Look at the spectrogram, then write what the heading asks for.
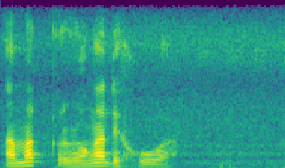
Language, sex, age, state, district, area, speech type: Assamese, male, 30-45, Assam, Sonitpur, rural, read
